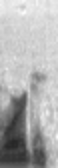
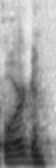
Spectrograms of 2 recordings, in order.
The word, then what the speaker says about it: Oregon: What's the proper pronunciation of Oregon? You said it there, Oregon. Yeah. Whereas people that aren't from there, they go Oregon.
